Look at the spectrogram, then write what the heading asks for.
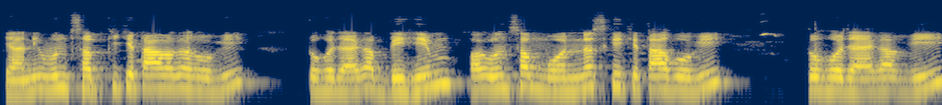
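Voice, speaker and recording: A teacher giving a recorded lesson, explaining slowly and patiently, sounding out word forms and often checking that listeners follow. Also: mid-range voice, steady tone, pushed and bright. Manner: patient, repeats and checks understanding. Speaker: Arabic grammar teacher. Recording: dull lo-fi recording.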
